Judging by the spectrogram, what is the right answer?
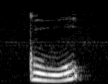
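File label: "鼓", Mandarin Chinese; hsk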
